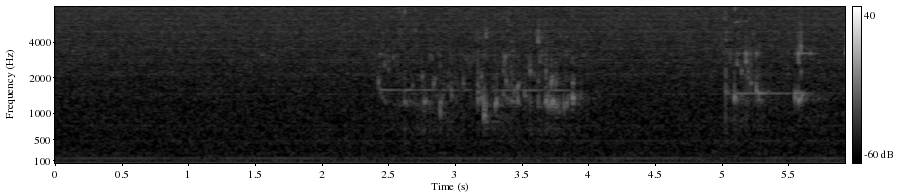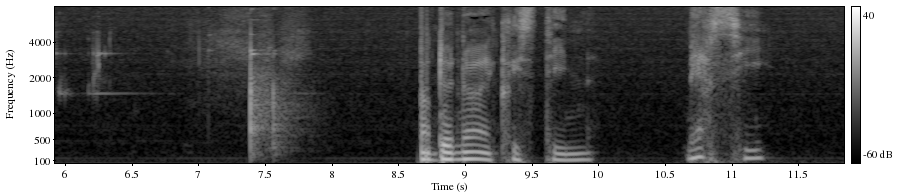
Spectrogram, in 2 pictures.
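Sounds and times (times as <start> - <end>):
drink poured into two glasses: 2.4 - 4.1, 5.0 - 6.7
speech: 8.7 - 10.0, 10.7 - 11.3.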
